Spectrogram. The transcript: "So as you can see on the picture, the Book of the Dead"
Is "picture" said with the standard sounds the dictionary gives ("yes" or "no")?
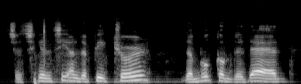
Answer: yes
